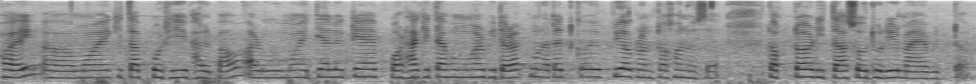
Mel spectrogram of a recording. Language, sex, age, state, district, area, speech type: Assamese, male, 18-30, Assam, Nalbari, urban, spontaneous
